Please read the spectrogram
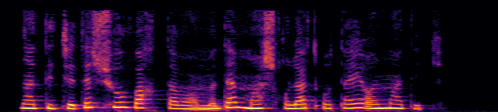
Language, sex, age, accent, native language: Uzbek, female, 18-24, Farg'ona, Uzbek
